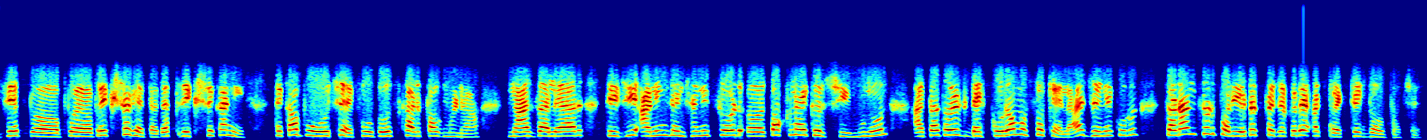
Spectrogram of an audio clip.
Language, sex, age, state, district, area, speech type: Goan Konkani, female, 18-30, Goa, Ponda, rural, conversation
